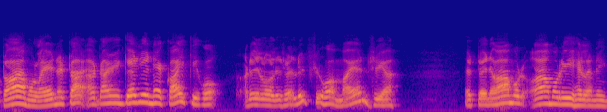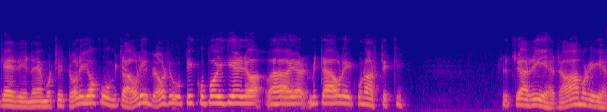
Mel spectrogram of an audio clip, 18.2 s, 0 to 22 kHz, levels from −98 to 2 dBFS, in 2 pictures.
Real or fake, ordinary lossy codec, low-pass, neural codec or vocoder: real; none; none; none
